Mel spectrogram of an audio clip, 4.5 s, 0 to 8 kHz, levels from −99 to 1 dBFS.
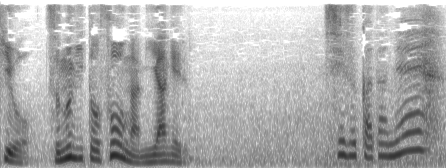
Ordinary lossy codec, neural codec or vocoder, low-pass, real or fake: MP3, 32 kbps; none; 7.2 kHz; real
